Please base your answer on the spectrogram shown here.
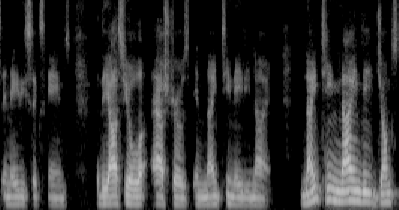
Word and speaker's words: Osceola: 1989 goes to, and I always get this name wrong, Osceola Astros. Yeah, Osceola Astros.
